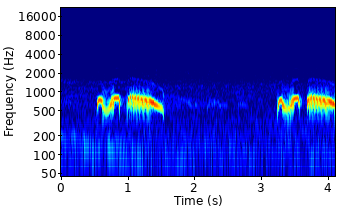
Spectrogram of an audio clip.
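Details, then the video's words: Vietnamese spotted dove giving bell-voiced song in spring 2023: two phrases nearly three seconds apart, each a quick quavering coo and then a long, smooth coo sliding gently downward. "CHIM CU GÁY GIỌNG CHUÔNG KÍCH BỔI CỰC SUNG CHÀO XUÂN NĂM 2023"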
